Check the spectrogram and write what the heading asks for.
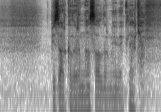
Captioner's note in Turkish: none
